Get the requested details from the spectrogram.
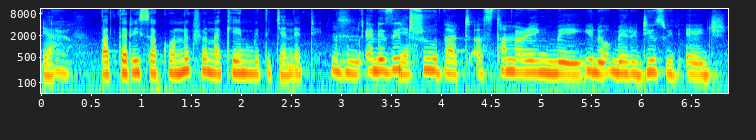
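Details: Adult woman; fluent speech.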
